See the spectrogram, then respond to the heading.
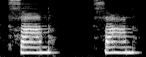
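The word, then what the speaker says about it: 三: San, san. And it's pretty much just like sand, san, san, san.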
